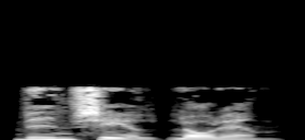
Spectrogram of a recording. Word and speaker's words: vinkällaren: Pronounced. Vinkällaren. With emphasis on the first syllable.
